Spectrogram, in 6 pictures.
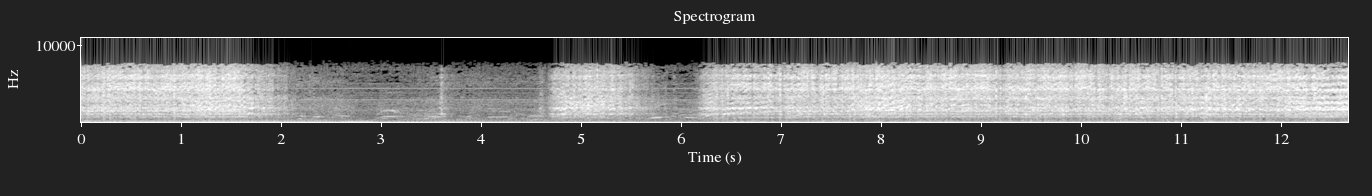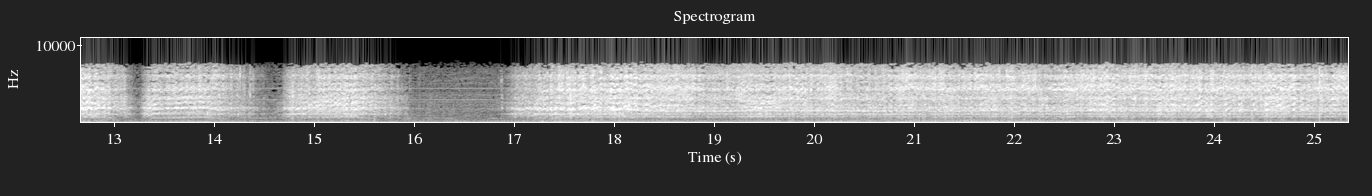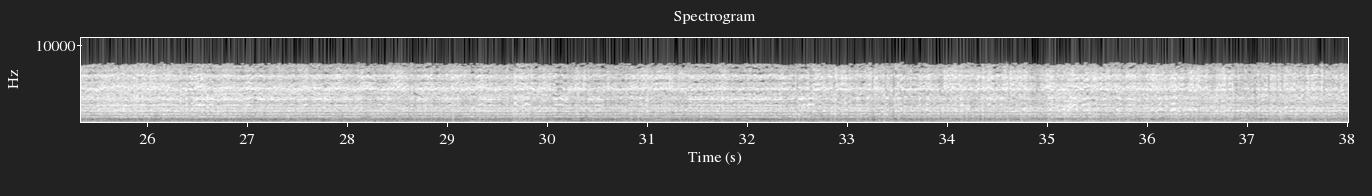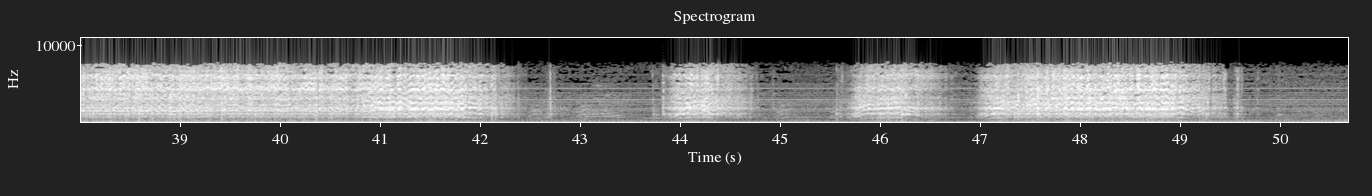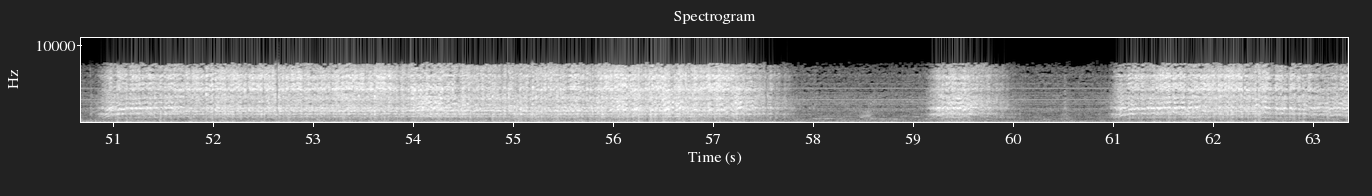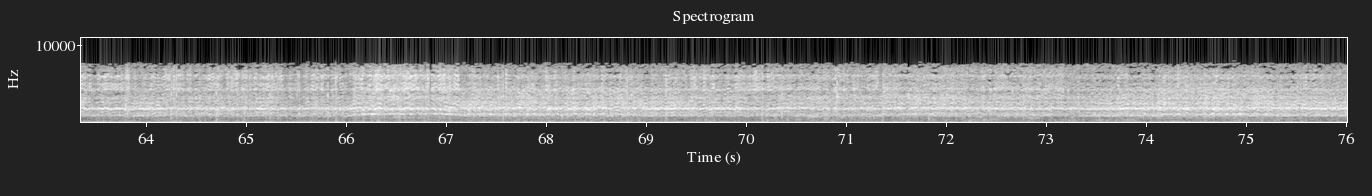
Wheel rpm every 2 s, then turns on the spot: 200, 20, 40, 120, 190, 200, 160, 80, 50, 200, 200, 200, 200, 200, 200, 200, 200, 200, 200, 200, 200, 30, 40, 70, 130, 50, 190, 200, 190, 20, 50, 160, 110, 130, 120, 110, 110, 110.
2-4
